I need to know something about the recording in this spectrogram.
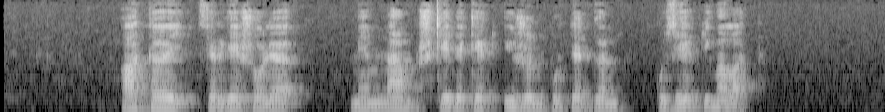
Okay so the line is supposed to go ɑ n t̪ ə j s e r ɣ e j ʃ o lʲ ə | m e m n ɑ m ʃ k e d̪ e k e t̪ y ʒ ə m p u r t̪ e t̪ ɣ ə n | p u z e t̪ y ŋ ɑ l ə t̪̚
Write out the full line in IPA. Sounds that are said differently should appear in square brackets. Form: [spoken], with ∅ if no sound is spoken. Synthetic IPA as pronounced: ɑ [∅] t̪ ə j s e r ɣ e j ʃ o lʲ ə | m e m n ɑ m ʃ k e d̪ e k e t̪ y ʒ ə [n] p u r t̪ e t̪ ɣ ə n | [k] u z e t̪ y ŋ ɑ l [ɑ] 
